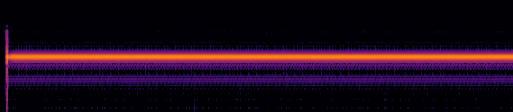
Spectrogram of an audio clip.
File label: fire dispatch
